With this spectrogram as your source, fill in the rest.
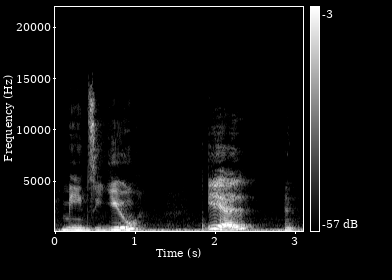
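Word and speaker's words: ils: I know that there's an S after ill, but we still just say ill. So, we read it the exact same way. Ill and ill. We don't pronounce the S.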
